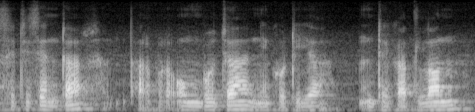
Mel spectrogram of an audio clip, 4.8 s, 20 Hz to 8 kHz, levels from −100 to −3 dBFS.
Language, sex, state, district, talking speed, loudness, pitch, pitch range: Bengali, male, West Bengal, Cooch Behar, 90 wpm, -21 LUFS, 95 Hz, 95-100 Hz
